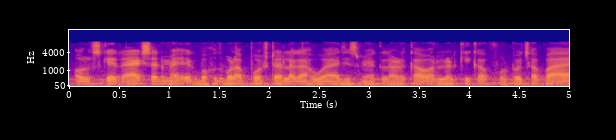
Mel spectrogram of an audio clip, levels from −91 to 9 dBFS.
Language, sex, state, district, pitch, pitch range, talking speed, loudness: Hindi, male, Jharkhand, Deoghar, 125 Hz, 125-130 Hz, 240 wpm, -18 LUFS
